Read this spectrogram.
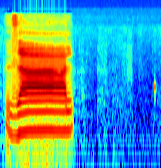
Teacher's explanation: জাল বলার সময় জিভের আগা উপরের দাঁতের আগা মিলবে।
